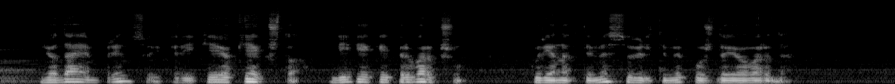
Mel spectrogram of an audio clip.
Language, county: Lithuanian, Panevėžys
